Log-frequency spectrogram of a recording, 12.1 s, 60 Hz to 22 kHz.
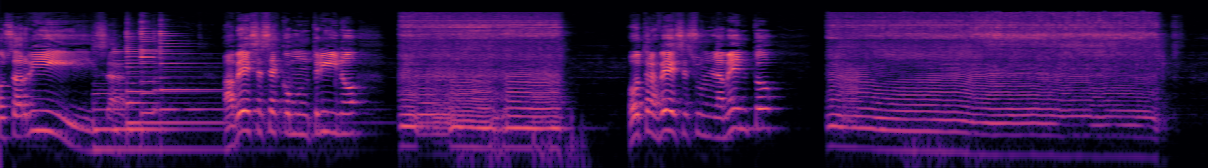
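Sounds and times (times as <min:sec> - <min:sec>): long comic fart noise: 0:04.0 - 0:05.9, 0:08.2 - 0:11.8.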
